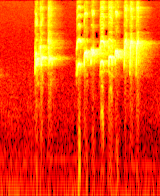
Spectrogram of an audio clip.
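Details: Orange-headed thrush in full song, used to provoke other birds into answering in the loud 'ngeplong' style: two bursts of rich, rapidly varied whistles and warbled notes, the second longer and sliding through high phrases.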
